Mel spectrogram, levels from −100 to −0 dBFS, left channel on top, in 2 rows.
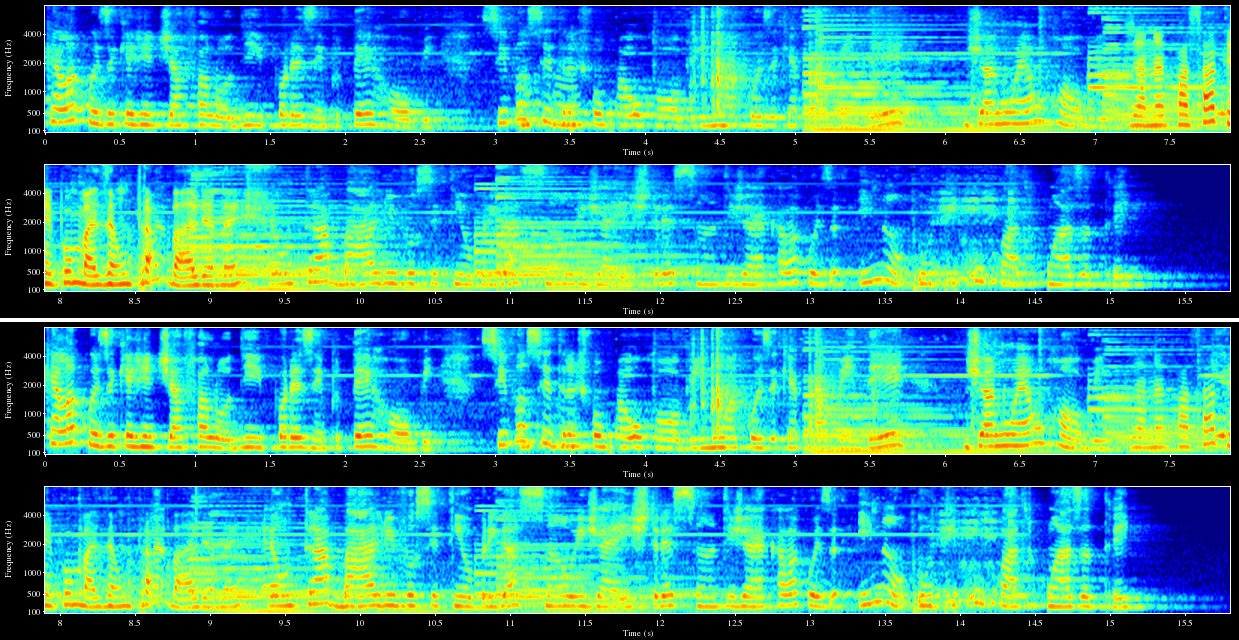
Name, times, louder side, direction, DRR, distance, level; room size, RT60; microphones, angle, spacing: voice 1, 0.0-5.8 6.1-7.1 7.8-7.9 8.6-8.7 9.3-15.1, right 3 dB, 55° right, 13 dB, 0.6 m, -29 dB
sound 1, 0.6-0.7 1.0-14.5, right 2 dB, 25° right, 1.0 m, -46 dB
voice 2, 3.2-3.6 7.2-9.4, left 6 dB, 85° left, 18 dB, 0.3 m, -25 dB
sound 2, 5.0-12.7, left 2 dB, 25° left, 0.6 m, -36 dB
15.0 x 5.8 x 9.5 m, 0.98 s
head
